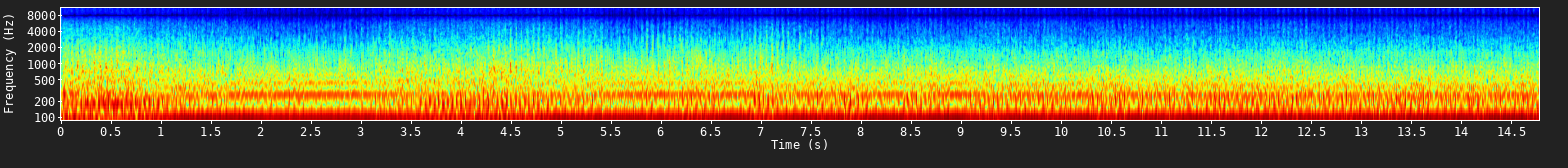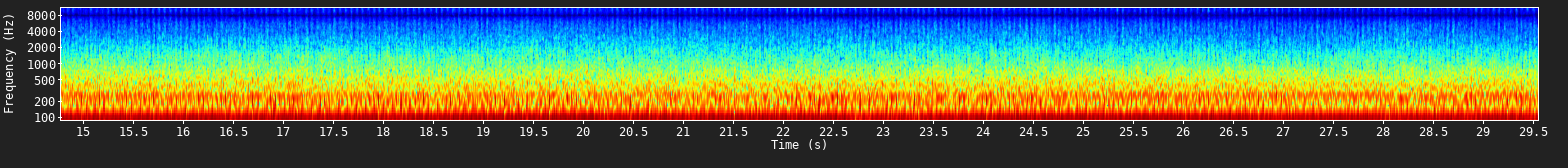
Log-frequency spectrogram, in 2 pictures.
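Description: Robinson R22 Beta II helicopter, its four-cylinder Lycoming piston engine and two-blade main rotor running steadily at takeoff power as it lifts off and climbs, heard from inside the cabin as a loud, steady low drone.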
